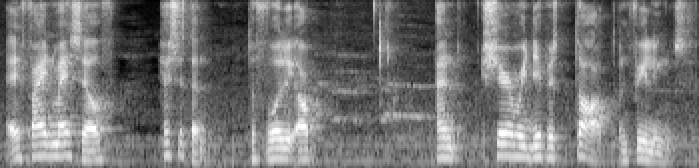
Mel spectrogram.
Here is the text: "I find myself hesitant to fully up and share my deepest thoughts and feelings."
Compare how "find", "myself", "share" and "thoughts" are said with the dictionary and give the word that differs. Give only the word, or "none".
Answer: thoughts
